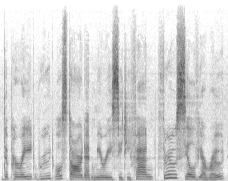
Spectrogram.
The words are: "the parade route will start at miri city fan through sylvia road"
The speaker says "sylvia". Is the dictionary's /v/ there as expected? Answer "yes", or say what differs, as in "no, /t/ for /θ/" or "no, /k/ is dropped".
yes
